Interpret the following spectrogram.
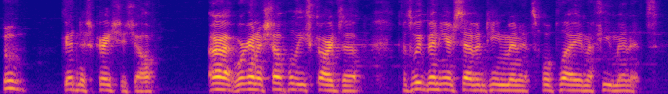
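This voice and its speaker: A man's voice: high voice, steady tone, a little fast, bright, forceful tone. A man hosting a livestream in casual chat, greeting viewers by name. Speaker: livestream host.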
